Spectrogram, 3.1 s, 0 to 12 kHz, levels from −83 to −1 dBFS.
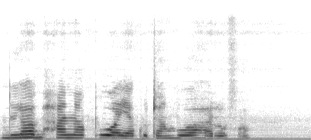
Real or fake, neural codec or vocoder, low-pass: fake; codec, 32 kHz, 1.9 kbps, SNAC; 10.8 kHz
